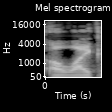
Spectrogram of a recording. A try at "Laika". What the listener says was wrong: It's from Leica. I think it's Leica. I don't think there's an A at the beginning.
